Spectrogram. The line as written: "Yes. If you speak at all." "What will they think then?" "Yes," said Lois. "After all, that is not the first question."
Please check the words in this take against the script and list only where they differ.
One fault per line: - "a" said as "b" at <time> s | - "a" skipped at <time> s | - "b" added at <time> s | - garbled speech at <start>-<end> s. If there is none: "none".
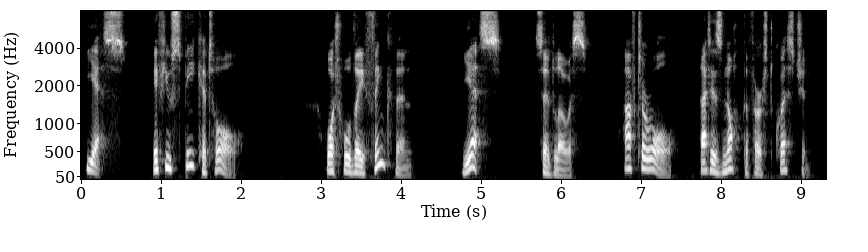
none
